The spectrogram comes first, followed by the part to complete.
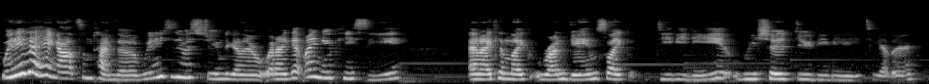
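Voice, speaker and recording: A young woman chatting casually on a live stream in a cute, bubbly anime-streamer manner, giggly and excitable. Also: a little high, moderate pace. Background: music.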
